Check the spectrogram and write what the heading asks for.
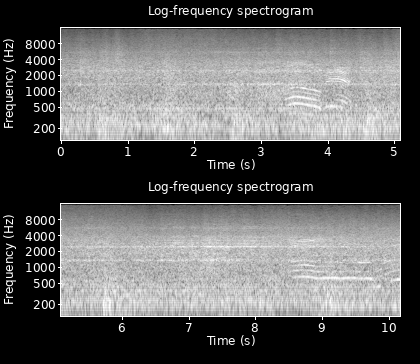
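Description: Steady din of a running brewery bottling line, with its conveyors carrying glass bottles and the packaging machinery working, and a thin high whine held over it. Faint voices come through it briefly twice.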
